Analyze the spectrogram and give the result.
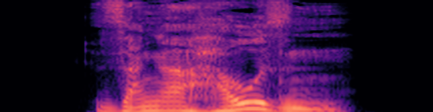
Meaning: a town, the administrative seat of Mansfeld-Südharz district, Saxony-Anhalt
- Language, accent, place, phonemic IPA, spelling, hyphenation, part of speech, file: German, Germany, Berlin, /zaŋɐˈhaʊ̯zn̩/, Sangerhausen, San‧ger‧hau‧sen, proper noun, De-Sangerhausen.ogg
